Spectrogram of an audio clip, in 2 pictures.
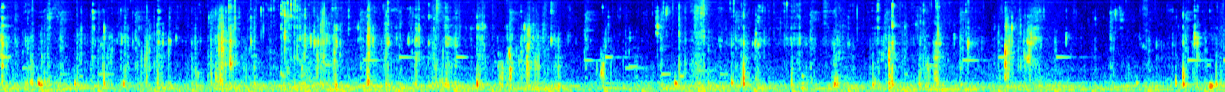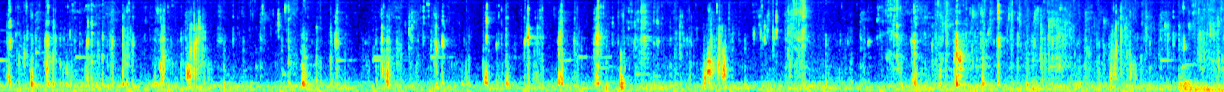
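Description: Close-miked chewing of spicy tteokbokki rice cakes and ramen noodles: irregular wet mouth clicks and smacks.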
